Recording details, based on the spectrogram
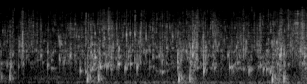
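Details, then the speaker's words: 2-inch Agri Papa ram pump after extending the drive pipe 40 feet for about two more feet of drop: splashy gurgling with a sharp clack and surge about once a second, self-sustaining; the pump now cycles properly. "now obviously there's a lot less water okay let me get this more upright hey it's bouncing on its own"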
